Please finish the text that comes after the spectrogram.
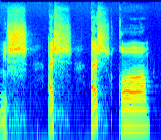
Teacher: makhraj huruf shin dia ada angin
